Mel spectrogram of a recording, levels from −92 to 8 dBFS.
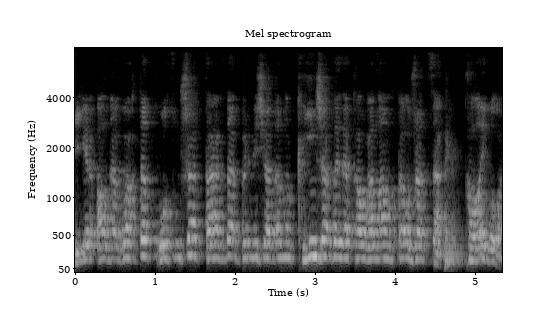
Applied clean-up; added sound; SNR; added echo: neural mask model DeepFilterNet 3.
